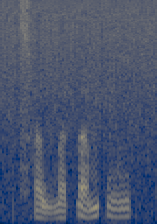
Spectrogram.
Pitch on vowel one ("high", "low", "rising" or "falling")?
low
